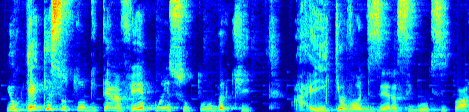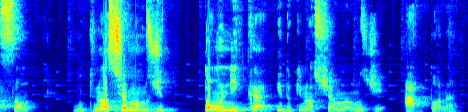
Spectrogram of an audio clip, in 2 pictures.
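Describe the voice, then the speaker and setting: A male teacher giving an animated writing and grammar lesson at a whiteboard, playfully addressing his students and stretching out key words as he explains. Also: fairly high pitch, fairly quick, soft background music. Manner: animated, playfully addresses viewers as "senhores, senhoras e senhoritos". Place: in front of a whiteboard.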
